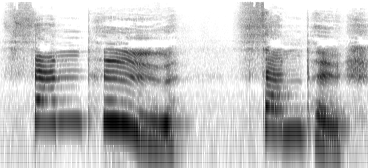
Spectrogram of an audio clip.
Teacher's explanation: So not shampoo, there's no sh sound at the beginning.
